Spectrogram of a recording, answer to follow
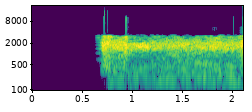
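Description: Two-way fire radio keying up: dead silence, then about two-thirds of a second in, a steady rush of radio static and open-mic noise at the start of a transmission, before any words.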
